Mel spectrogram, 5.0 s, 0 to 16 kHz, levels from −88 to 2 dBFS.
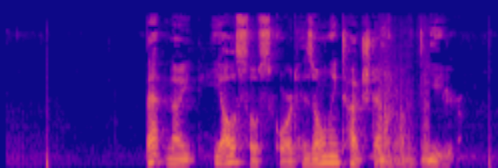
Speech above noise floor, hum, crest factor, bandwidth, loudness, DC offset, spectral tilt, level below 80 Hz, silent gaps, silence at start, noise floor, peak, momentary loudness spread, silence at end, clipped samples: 43 dB; none; 22 dB; 11.5 kHz; -31 LUFS; under 0.1%; -4 dB/octave; -60 dBFS; none; 0.45 s; -74 dBFS; -12 dBFS; 20 LU; 0.05 s; under 0.1%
